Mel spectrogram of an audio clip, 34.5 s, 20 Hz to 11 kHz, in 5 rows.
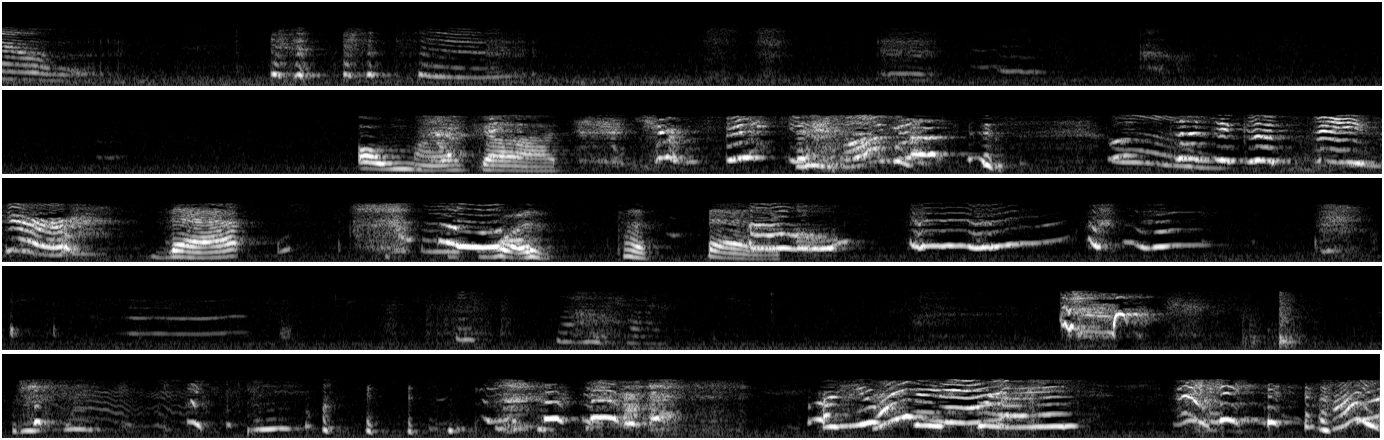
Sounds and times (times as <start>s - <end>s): Giggle: 26.0s - 26.7s, 27.6s - 31.2s, 33.5s - 34.4s.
